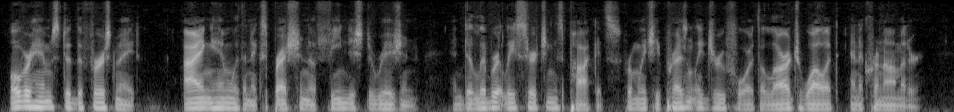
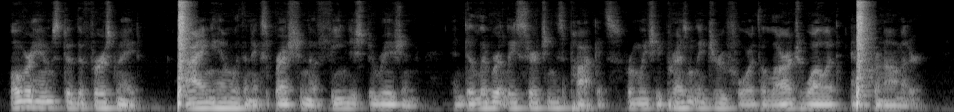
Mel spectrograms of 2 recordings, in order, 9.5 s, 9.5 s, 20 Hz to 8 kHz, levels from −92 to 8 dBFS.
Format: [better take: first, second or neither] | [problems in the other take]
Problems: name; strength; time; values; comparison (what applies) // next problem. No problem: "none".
first | background sound (Snare drum); 2 dB above the speech // room echo; dies away in 0.3 s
